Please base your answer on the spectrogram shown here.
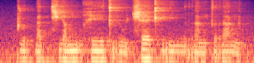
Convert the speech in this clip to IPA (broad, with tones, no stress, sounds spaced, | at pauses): k l o˨˩ k̚ l a˨˩ t̚ t͡ɕʰ i˧ a̯ m u˦˥ ʔ h eː˦˥ t r uː˩˦ t͡ɕʰ ɛː˥˩ kʰ r iː˧ ŋ r a˧ ŋ k r a˥˩ ŋ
